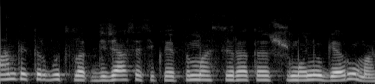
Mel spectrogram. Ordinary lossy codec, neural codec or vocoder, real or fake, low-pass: Opus, 32 kbps; none; real; 14.4 kHz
